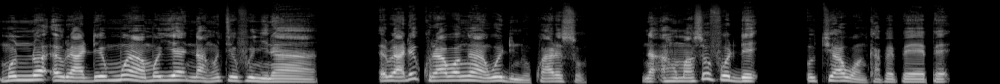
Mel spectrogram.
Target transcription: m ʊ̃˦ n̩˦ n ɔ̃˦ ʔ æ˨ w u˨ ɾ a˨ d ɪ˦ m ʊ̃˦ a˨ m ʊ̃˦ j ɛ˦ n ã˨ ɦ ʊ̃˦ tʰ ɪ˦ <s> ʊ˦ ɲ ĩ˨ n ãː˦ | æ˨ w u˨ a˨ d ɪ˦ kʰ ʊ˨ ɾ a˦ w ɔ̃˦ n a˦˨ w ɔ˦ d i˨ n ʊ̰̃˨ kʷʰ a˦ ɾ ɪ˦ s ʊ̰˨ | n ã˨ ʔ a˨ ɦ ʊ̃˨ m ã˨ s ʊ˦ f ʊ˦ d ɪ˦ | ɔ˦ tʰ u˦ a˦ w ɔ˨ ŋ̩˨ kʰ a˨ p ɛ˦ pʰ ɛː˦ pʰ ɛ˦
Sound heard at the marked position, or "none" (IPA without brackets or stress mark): f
